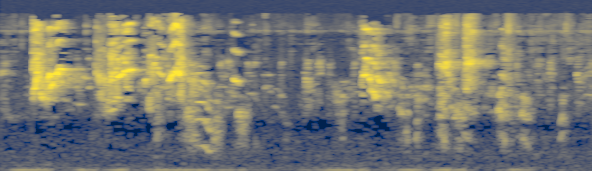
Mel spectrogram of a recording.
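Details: Parrot letting out rough squawking bursts, a busy run at the start then a pause and another cluster of harsh notes, with a quiet low hum throughout.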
